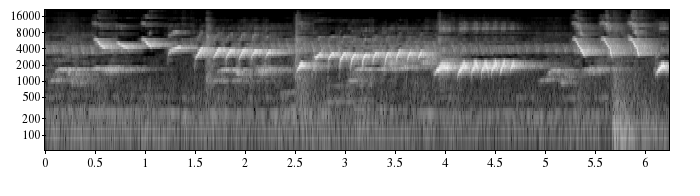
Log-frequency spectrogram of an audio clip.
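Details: A champion white-rumped shama singing, used to provoke a response from other shamas: loud, varied whistled phrases, bright rising and falling notes and rapid trilled runs switching between high and lower pitches, continuous, with a faint low hum behind.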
